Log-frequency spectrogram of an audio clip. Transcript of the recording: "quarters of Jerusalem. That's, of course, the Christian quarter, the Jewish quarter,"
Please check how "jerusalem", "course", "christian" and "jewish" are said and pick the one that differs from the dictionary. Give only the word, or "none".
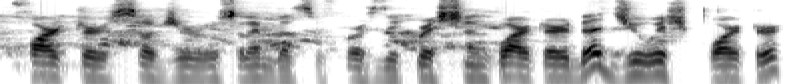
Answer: none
